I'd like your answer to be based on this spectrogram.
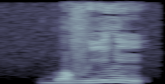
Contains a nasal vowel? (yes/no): yes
